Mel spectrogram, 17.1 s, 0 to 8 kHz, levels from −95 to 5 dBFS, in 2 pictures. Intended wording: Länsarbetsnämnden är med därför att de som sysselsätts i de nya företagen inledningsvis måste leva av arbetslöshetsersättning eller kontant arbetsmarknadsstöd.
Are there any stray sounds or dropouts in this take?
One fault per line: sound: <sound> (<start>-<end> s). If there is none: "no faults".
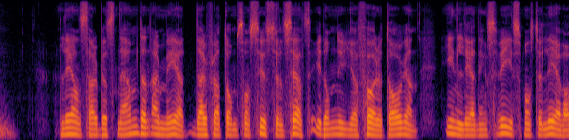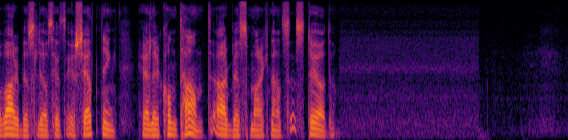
no faults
